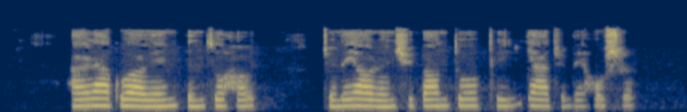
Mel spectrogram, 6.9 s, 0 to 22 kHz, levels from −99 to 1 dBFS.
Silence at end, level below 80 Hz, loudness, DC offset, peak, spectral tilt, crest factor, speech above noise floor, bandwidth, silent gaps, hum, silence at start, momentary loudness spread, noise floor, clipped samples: 0.55 s; -68 dBFS; -24 LUFS; under 0.1%; -4 dBFS; -2 dB/octave; 22 dB; 45 dB; 8.2 kHz; none; none; 0.7 s; 13 LU; -69 dBFS; under 0.1%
